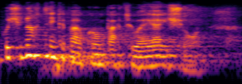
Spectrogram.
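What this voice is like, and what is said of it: Imitated Irish accent. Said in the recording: “in her little Irish accent”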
